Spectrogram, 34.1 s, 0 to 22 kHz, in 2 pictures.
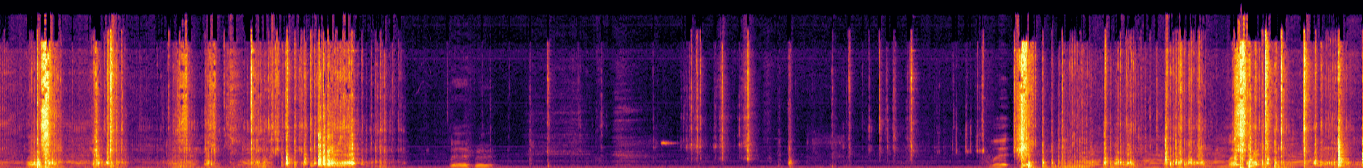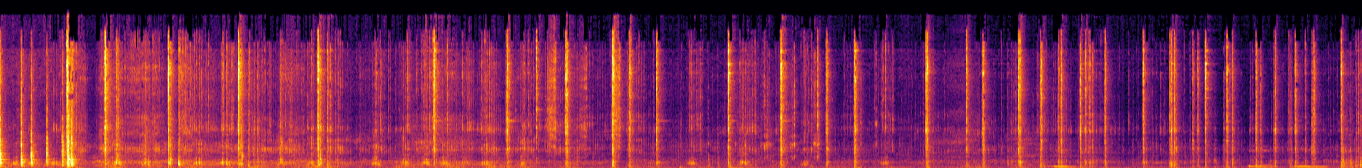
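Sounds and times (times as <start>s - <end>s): spinning tops clacking together: 0.0s - 5.0s, 12.0s - 34.0s
spinning tops whirring: 0.0s - 5.0s, 12.7s - 34.0s.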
